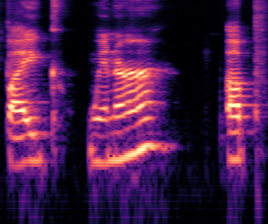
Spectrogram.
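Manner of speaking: normal talking voice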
